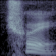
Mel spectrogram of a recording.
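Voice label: "chui", Mandarin Chinese pinyin voice, fourth tone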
